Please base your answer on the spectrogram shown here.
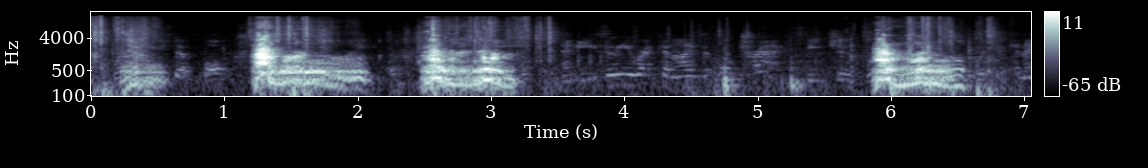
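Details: Feisty little dog Teddy during an early encounter with a squeaky ball, giving harsh, growly barks in three or four bursts with pauses between, and faint human voices in the gaps.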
